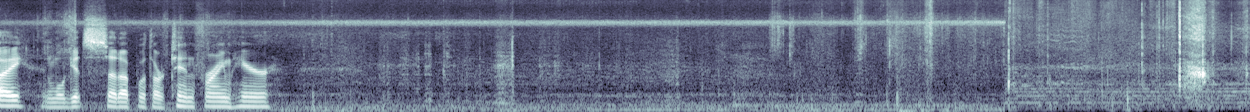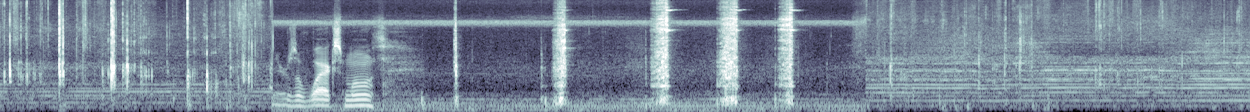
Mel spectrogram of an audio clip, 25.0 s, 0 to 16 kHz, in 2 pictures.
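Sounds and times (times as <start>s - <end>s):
honey bees buzzing: 16.0s - 25.0s.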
